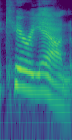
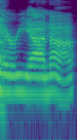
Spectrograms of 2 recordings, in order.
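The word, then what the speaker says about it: Careane: Now, at this point, I want to say Cariane, but that's not how the audiobook pronounces it. Now that I'm reading it, it looks like Cariane. Yeah, the extra uh Cariana. Cariana. Yeah.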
